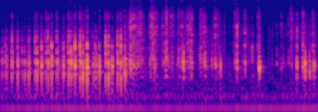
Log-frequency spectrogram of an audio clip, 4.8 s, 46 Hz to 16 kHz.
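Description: Fingertips and nails tap rapidly on the plastic buttons of a hollow plastic children's toy laptop. The result is a fast, uneven stream of short, dry clicks with a hollow plastic knock around 480 Hz and a bright clatter on top. Each tap dies away almost instantly.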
